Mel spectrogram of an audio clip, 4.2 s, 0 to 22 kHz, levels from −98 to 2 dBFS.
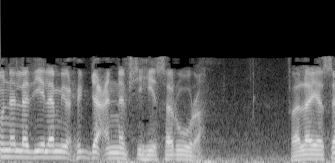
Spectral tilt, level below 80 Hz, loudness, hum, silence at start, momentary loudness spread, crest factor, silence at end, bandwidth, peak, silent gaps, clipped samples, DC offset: -7.5 dB/octave; -32 dBFS; -16 LUFS; none; 0 s; 10 LU; 16 dB; 0 s; 5.4 kHz; 0 dBFS; none; under 0.1%; under 0.1%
